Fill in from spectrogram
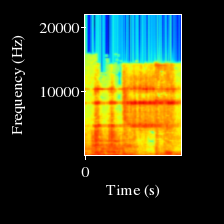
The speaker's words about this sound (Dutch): dat is een trillend muntstuk, want Albert staat daarop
